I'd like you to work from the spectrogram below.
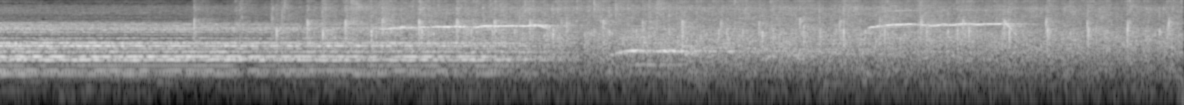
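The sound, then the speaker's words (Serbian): A standing audience gives loud, sustained applause to a choir from Australia after its encore. The choir's final held chord fades beneath the clapping at first, and a few high whistles cut through. “Pesma Kalinka propraćena je ovacijama. Hor iz Australije je na bis izveo tamo daleko, a publika je izvođenje pozdravila stojeći.”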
